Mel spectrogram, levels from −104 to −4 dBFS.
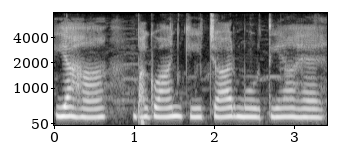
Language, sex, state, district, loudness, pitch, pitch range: Hindi, female, Uttar Pradesh, Lucknow, -17 LUFS, 230 Hz, 225-240 Hz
